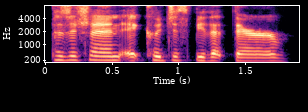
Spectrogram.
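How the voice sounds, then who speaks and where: A woman's voice: on the low side, steady tone, normal speed, no echo, clean studio sound. A woman guest on a podcast, talking casually and chattily with many "like"s and "you know"s. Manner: chatty, lots of likes and you-knows. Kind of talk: casual interview chat.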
